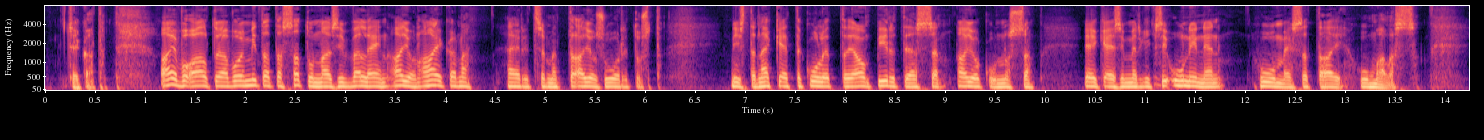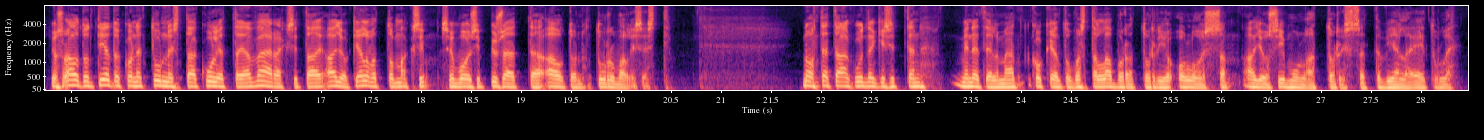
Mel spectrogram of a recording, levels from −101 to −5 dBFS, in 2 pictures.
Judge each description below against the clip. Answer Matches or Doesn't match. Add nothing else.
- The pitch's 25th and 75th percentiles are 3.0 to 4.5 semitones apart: Matches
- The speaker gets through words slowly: Doesn't match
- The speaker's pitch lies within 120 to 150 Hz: Matches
